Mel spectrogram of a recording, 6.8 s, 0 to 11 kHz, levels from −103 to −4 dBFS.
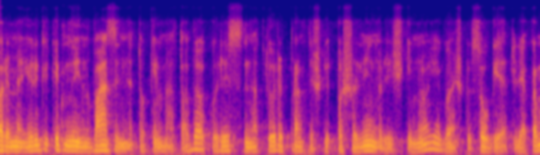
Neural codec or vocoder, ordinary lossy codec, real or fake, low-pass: codec, 16 kHz, 4 kbps, FreqCodec, larger model; Opus, 16 kbps; fake; 7.2 kHz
